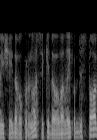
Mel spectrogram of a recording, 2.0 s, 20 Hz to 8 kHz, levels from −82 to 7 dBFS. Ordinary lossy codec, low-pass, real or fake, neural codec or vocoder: AAC, 16 kbps; 7.2 kHz; real; none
